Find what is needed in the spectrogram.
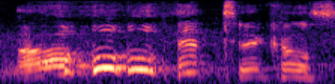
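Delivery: giggling. Acted. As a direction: laugh through the words. Being dressed, giggling.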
